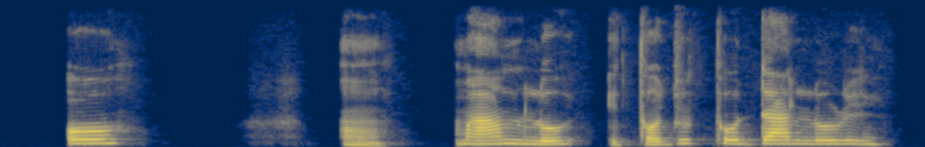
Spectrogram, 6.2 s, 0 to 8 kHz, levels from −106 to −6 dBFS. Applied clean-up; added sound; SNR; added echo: none; none; none; none.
